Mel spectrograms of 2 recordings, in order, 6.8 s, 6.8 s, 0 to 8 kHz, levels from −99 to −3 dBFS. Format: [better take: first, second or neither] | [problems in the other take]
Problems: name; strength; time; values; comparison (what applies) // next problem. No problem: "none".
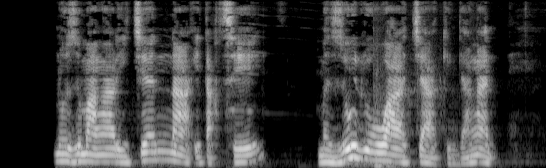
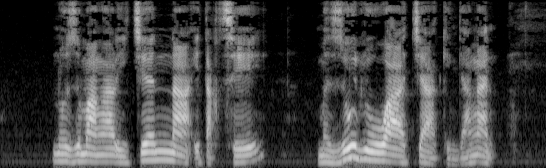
second | noise reduction (neural mask model DeepFilterNet 3)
